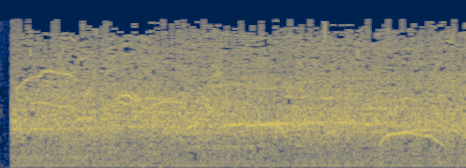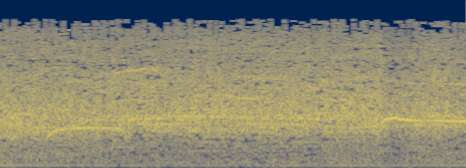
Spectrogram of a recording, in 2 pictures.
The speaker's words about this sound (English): A massive crowd gathered at a watch party in the Indianapolis Motor Speedway. They cheer as the eclipse begins.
